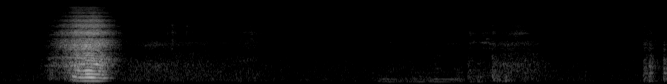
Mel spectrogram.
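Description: One sharp, explosive sneeze followed by quiet breathing and a sniff: a single sneeze.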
